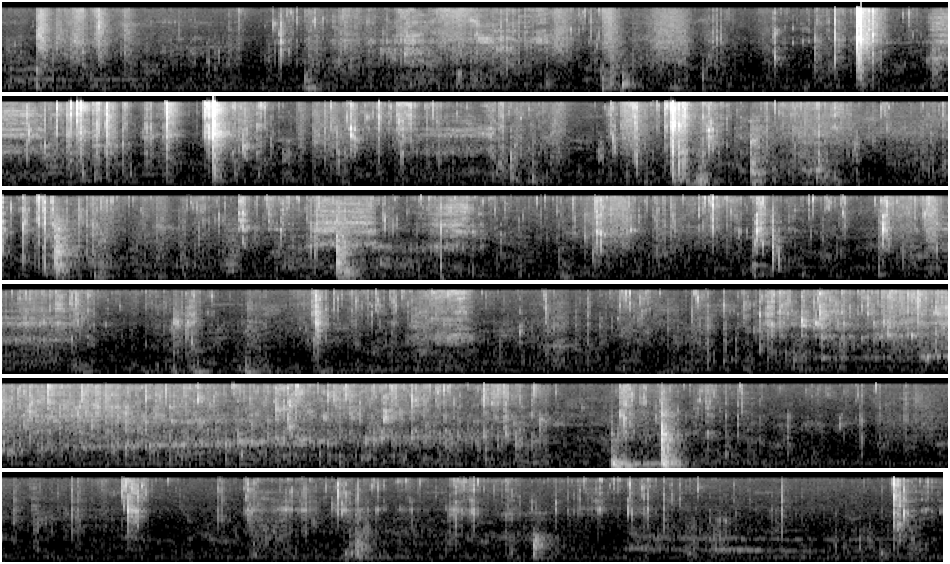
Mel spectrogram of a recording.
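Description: Close-up eating sounds: wet chewing and lip smacking with many sharp clicks, as mouthfuls of rice and smoked pork are eaten by hand. A dull knock about three-quarters of the way through is the loudest sound.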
